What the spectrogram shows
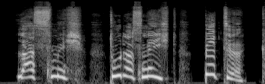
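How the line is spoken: Frantic shriek. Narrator (German): kreischte Manuela wie von Sinnen

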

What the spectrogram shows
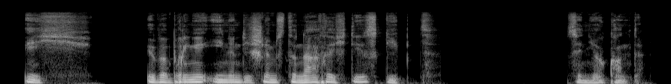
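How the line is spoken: Plain. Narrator (German): sagte Brunetti

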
